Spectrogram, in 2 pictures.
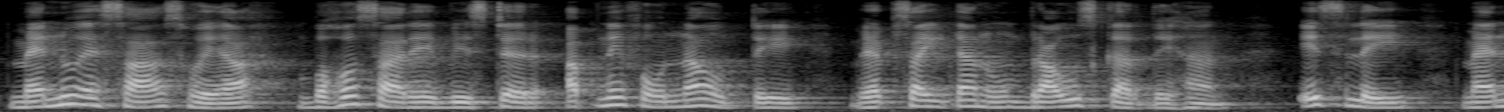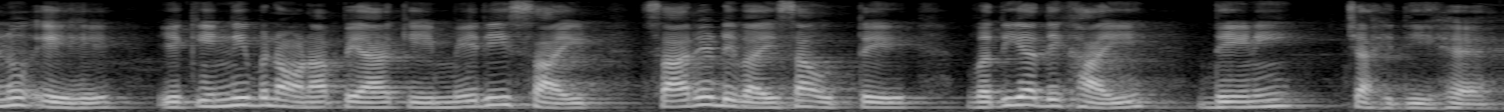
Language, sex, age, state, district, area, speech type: Punjabi, male, 30-45, Punjab, Jalandhar, urban, spontaneous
